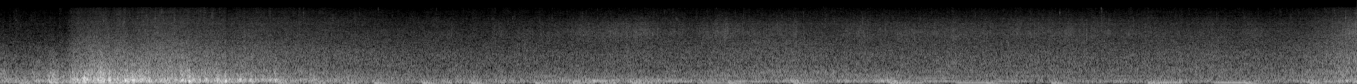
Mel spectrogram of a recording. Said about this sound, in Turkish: Büyüyen damlalar yer çekimine karşı koyamayarak yağmur olarak yere doğru düşmeye başlıyor. Böylece yağmur oluşuyor.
